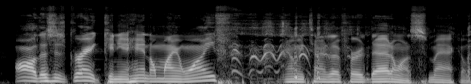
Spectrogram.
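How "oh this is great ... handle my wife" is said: put-on Rhode Island accent. Retelling what people ask about the service, Johnny Rhode Island accent. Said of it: "I like how the accent just popped in there".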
